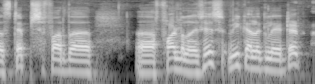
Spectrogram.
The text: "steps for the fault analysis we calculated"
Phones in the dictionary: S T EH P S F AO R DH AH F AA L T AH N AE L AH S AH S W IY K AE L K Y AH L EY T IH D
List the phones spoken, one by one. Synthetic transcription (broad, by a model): S T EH P S F AO R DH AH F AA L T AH L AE AH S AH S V IY K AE L K Y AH L EY T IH D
